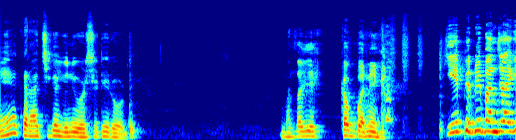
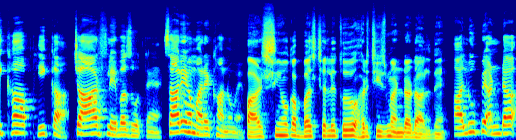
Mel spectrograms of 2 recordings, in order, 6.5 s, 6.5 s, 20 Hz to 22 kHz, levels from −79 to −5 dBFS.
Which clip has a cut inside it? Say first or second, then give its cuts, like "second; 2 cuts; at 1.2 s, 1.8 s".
second; 4 cuts; at 0.8 s, 1.9 s, 3.0 s, 5.5 s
